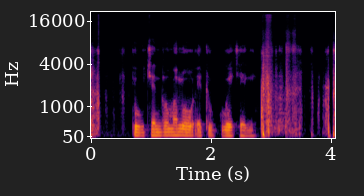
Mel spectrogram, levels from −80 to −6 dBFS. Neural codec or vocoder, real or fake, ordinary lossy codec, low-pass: codec, 44.1 kHz, 2.6 kbps, SNAC; fake; none; none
